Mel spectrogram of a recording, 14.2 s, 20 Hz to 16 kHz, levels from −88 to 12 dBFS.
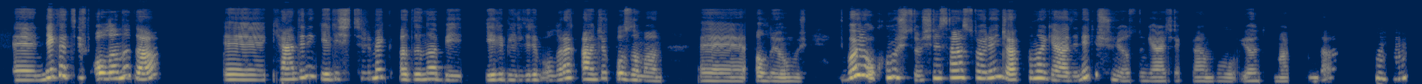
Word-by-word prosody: eee, 205 0 0
negatif 335 -1 +2
olanı 275 +8 +6
da, 245 - +5 0.7
eee, 220 -1 -1
kendini 245 - 0
geliştirmek 265 +6 -3
adına 235 +1 0
bir 200 -2 -8 0.2
geri 220 +2 -1
bildirim 215 +1 -7
olarak 280 +10 -2
ancak 245 +2 +1
o 255 - +4
zaman, 185 -7 -6 0.4
eee, 165 -1 -5
alıyormuş. 160 -3 -5 0.4
Böyle 425 -1 +9
okumuştum. 305 - +1
Şimdi 285 +4 0
sen 310 +2 +4
söyleyince 305 -2 +2
aklıma 285 +6 +3
geldi. 185 -8 -2
Ne 315 +4 +1
düşünüyorsun 175 - -12
gerçekten 165 -1 -9
bu 160 -1 -14
yöntem 170 -1 -11
hakkında? 310 - -12 0.5
Hı 280 - -2
hı. 250 +3 -6
230 Hz, 135 wpm, -23 LUFS, 180-290 Hz, 0.7 s, Böyle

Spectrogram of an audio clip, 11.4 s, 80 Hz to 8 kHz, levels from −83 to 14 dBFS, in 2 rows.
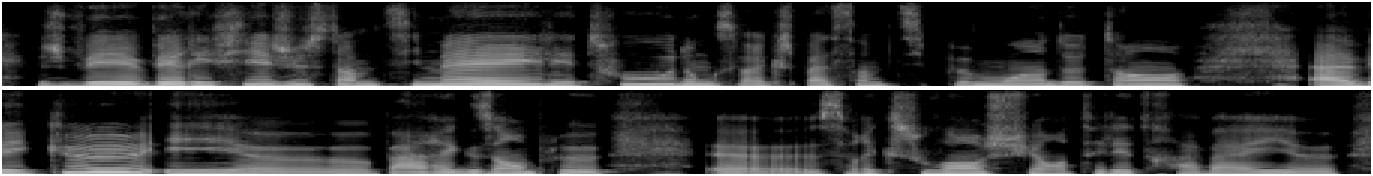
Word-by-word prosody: je 180 -2 -5
vais 205 +1 +5
vérifier 210 +5 +3
juste 235 +3 -1
un 225 -2 +3
petit 210 +2 -4
mail 270 +2 +5
et 230 - 0
tout.», 280 +5 -1
donc 235 -3 +2
c'est 210 0 -8
vrai 215 - -3
que 210 - -11
je - - -16
passe 200 +1 -6
un 205 -1 0
petit 210 +2 -15
peu 220 - -8
moins 220 +1 +3
de 215 0 -1
temps 225 0 -1 0.5
avec 210 +3 +1
eux. 335 +1 +6
Et, 225 0 0
heu, 185 - -5
par 175 +1 -1
exemple, 215 +4 -1
heu 185 -1 -3 0.5
heu, 100 0 -4
c'est 200 - -9
vrai 210 +1 -2
que - - -14
souvent 225 0 +1
je - - -7
suis 205 - -5
en 190 0 -3
télétravail, 195 0 -4
heu, 180 +1 -6
210 Hz, 200 wpm, -23 LUFS, 195-230 Hz, 0.5 s, eux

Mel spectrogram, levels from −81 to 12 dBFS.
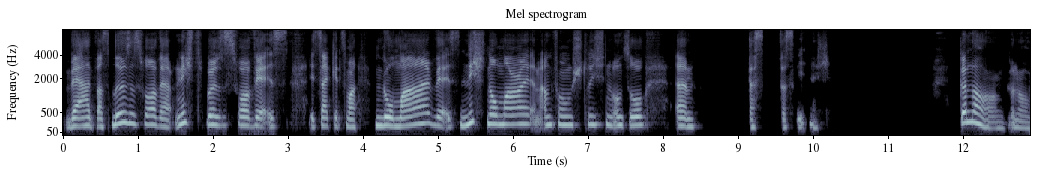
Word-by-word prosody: wer 180 +2 +3
hat 185 -2 -1
was 165 -1 -2
Böses 230 +1 +2
vor, 205 -2 +1
wer 170 -1 0
hat - - -8
nichts 235 +5 -1
Böses 200 -2 0
vor? 190 -2 +2
Wer 180 -2 +3
ist, 175 0 -7 0.2
ich 165 - -7
sage 180 -1 0
jetzt 175 0 -7
mal, 165 -1 +1 0.2
normal, 190 +5 +4
wer 185 -2 0
ist 170 - -9
nicht 235 +6 +1
normal 215 0 +3
in - - -7
Anführungsstrichen 205 0 -3
und 195 0 -2
so? 195 0 0 0.4
Ähm, 175 -2 +2 0.7
das - - -6 0.2
das - - -7
geht - - -8
nicht. - - -13 1.8
Genau, 205 - +2
genau. 140 -3 -8
195 Hz, 150 wpm, -20 LUFS, 180-215 Hz, 1.8 s, normal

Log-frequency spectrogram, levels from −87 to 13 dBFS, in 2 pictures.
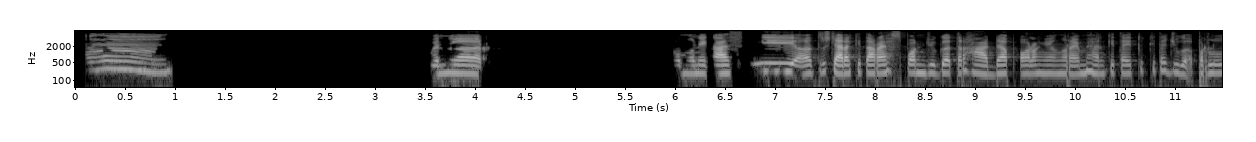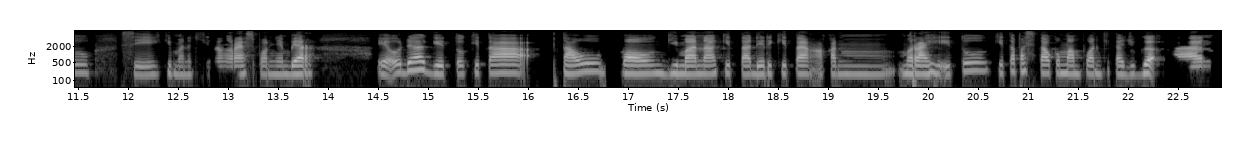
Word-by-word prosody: Mmm. 255 -5 -2 2.6
Bener. 190 -1 +3 1.9
Komunikasi, 190 0 +1 0.5
eee, 185 +2 +2
terus 220 +2 -7
cara 195 -1 +9
kita 200 0 +2
respon 200 +1 +1
juga 200 0 -1
terhadap 195 -1 0
orang 190 0 -3
yang 190 - -8
ngeremehin 190 +2 -4
kita 195 -1 -6
itu, 195 - -17
kita 240 - -11
juga 200 -4 -6
perlu 200 +1 -6 0.3
sih 170 0 -9
gimana 175 -2 -9
kita 175 0 -13
ngeresponnya, 180 0 -2
biar 180 0 +5 0.7
ya - - 0
udah 245 +5 +3 0.2
gitu, 185 -1 -3 0.2
kita 200 0 +4 0.4
tahu 210 +3 +1 0.2
mau 190 0 +4
gimana 185 0 +3
kita, 195 -1 -4
diri 180 +1 -3
kita 185 0 -5
yang - - -10
akan 180 0 -4 0.6
meraih 185 0 +4
itu 240 +5 -5
kita 195 +3 -6
pasti 225 +1 -4
tahu 195 0 +4
kemampuan 185 -1 -1
kita 175 - -5
juga 180 +3 +3 0.2
kan. 165 +2 +3
190 Hz, 115 wpm, -26 LUFS, 185-200 Hz, 2.6 s, cara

